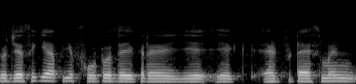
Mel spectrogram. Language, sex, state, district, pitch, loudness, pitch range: Hindi, male, Uttar Pradesh, Jalaun, 140 Hz, -24 LUFS, 135-150 Hz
